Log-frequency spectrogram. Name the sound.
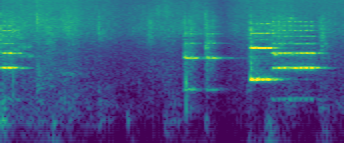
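telephone ringing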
